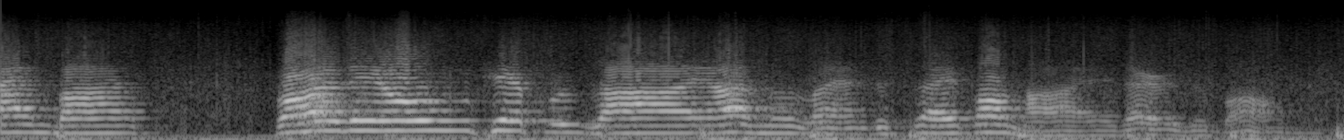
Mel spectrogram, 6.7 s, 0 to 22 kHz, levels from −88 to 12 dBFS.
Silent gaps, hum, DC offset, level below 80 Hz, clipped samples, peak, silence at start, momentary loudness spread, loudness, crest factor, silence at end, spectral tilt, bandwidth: none; none; under 0.1%; -40 dBFS; under 0.1%; -6 dBFS; 0 s; 17 LU; -22 LUFS; 16 dB; 0 s; -6 dB/octave; 12.5 kHz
